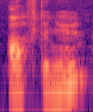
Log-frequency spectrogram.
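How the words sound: It has a long southern A vowel. "In the south of England, ... these words are pronounced"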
